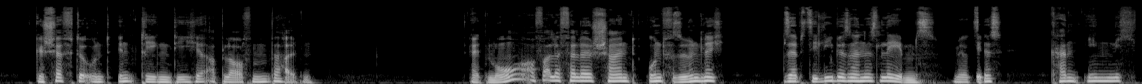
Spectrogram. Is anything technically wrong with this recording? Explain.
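Yes. The audio has compressed frames skipped at five points: 1.45 s, 2.85 s, 6.72 s, 7.84 s, and 9.76 to 9.85 s. At each one, whole frames of the coded stream never reach the output. Either they are missing from the file or the decoder rejected them as damaged. The sound jumps forward by roughly a tenth of a second, or about half that at 2.85 s.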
